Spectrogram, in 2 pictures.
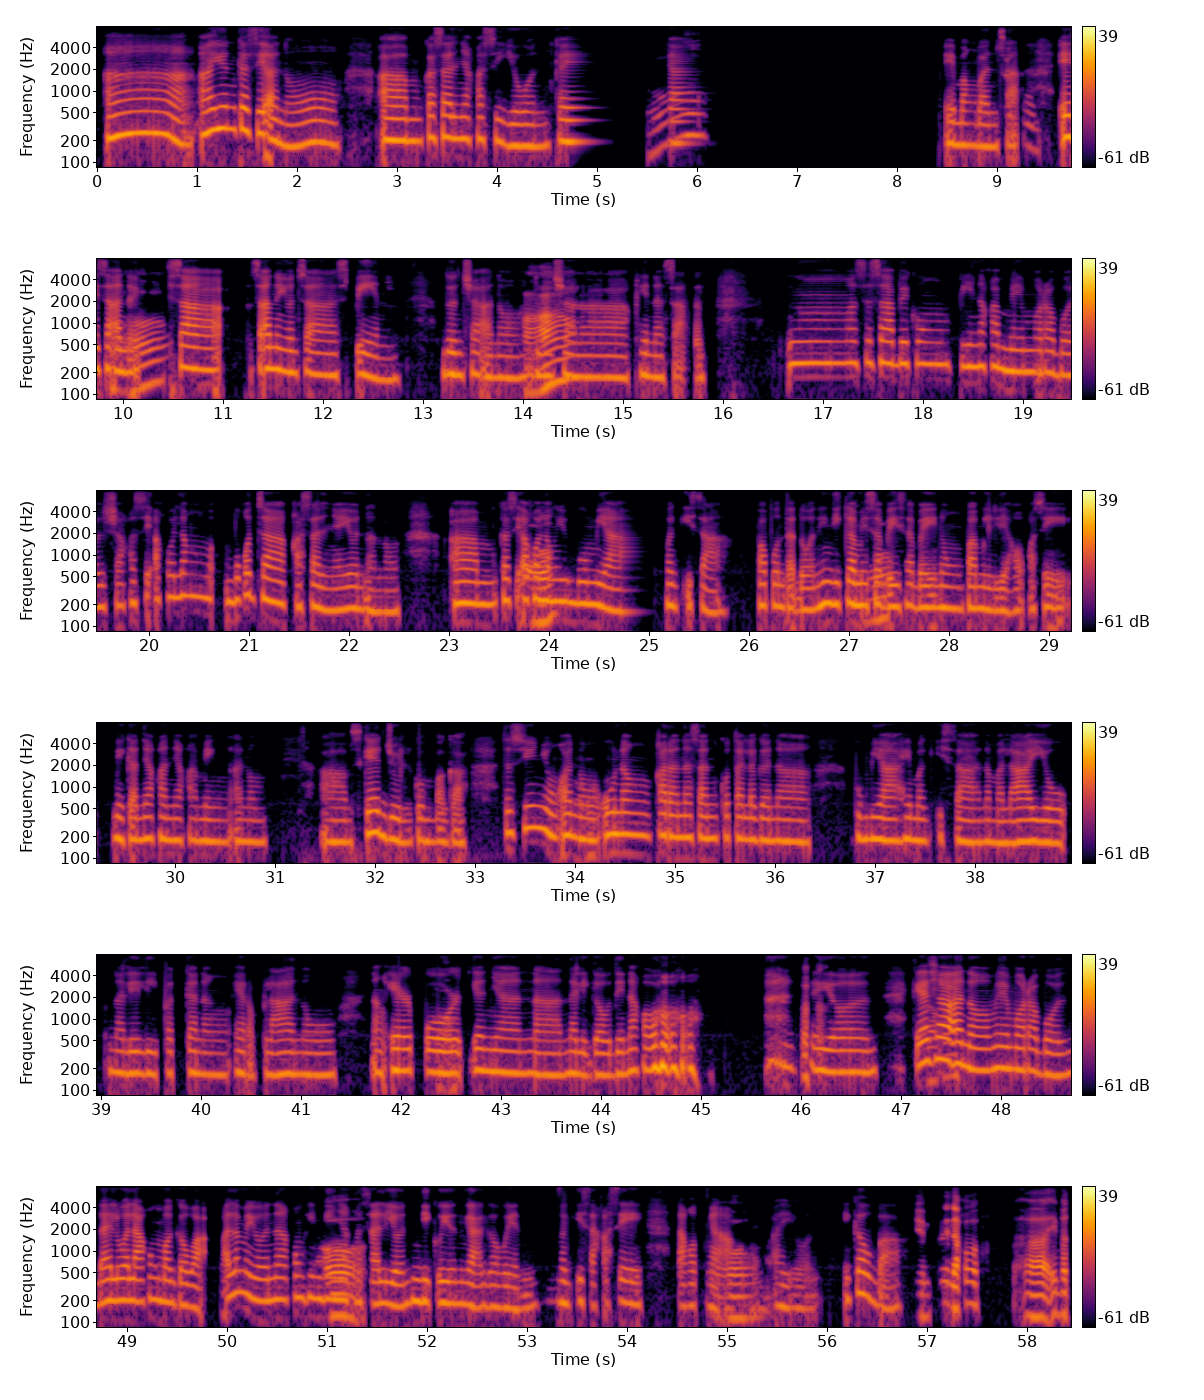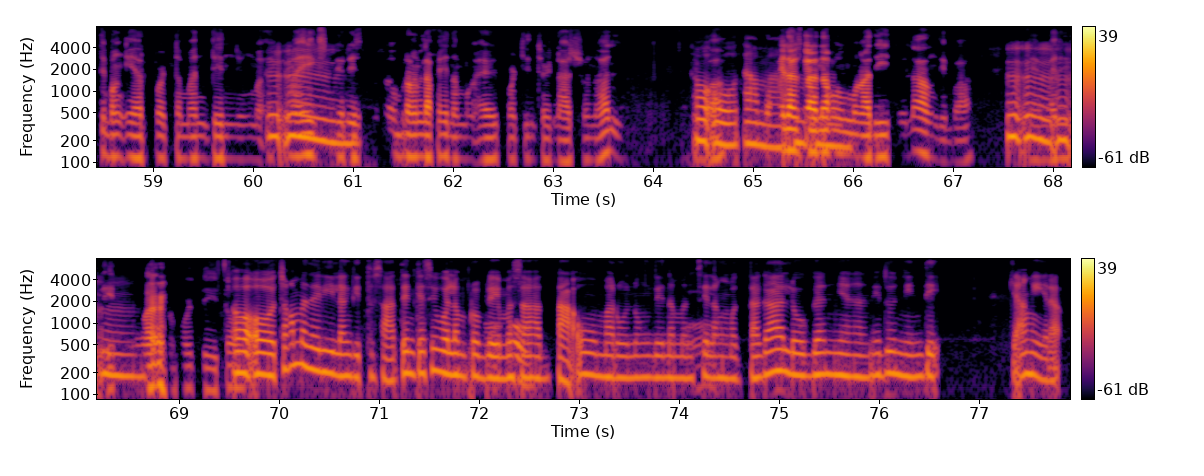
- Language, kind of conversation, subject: Filipino, unstructured, Ano ang pinakatumatak mong karanasan sa paglalakbay?
- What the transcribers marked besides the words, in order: static; distorted speech; other background noise; laughing while speaking: "ako"; chuckle; mechanical hum; tapping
